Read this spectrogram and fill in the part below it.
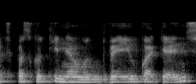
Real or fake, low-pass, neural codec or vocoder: real; 7.2 kHz; none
